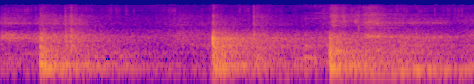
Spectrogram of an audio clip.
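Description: Footsteps climbing wooden stairs: three separate footfalls, a little under a second apart, each a short knock that dies away quickly.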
